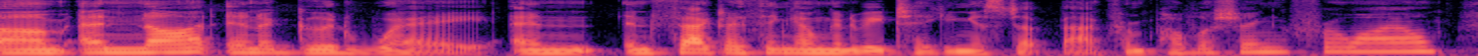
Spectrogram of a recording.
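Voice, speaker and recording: A woman with a plain, everyday voice at a fairly low pitch, fairly quick and with hardly any pauses, with lively intonation on a very clean recording with a silent background. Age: 50s. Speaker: author and journalist. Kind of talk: panel discussion.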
